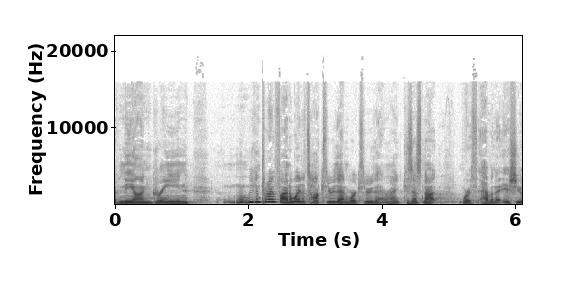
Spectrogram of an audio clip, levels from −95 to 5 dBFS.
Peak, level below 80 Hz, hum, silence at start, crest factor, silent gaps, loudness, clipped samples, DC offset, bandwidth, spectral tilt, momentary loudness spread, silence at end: -2 dBFS; -70 dBFS; none; 0 s; 18 dB; none; -21 LUFS; under 0.1%; under 0.1%; 16 kHz; -7 dB/octave; 10 LU; 0 s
